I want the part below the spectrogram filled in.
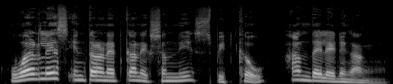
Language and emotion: Bodo, surprised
